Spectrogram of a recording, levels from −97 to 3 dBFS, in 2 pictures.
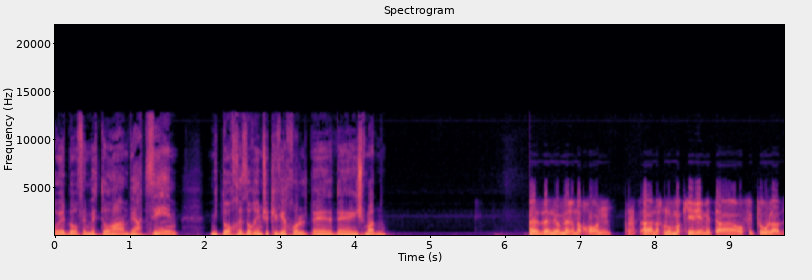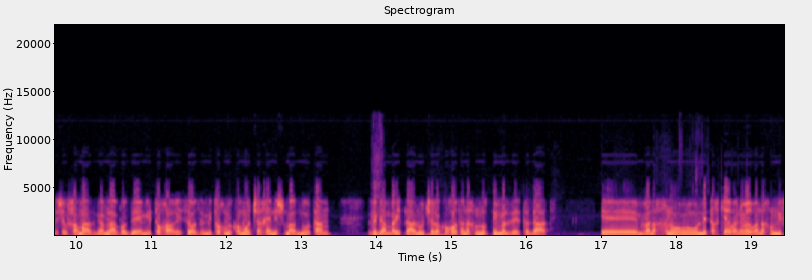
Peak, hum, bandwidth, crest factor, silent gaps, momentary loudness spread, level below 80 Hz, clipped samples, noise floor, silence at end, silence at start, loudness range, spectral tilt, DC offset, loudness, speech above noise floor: -8 dBFS; none; 13 kHz; 16 dB; none; 4 LU; -48 dBFS; under 0.1%; -70 dBFS; 0 s; 0 s; 3 LU; -6 dB/octave; under 0.1%; -24 LUFS; 47 dB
